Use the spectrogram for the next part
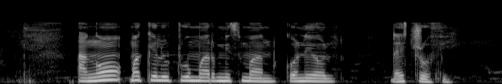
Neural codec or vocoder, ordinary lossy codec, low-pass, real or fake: none; none; 7.2 kHz; real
